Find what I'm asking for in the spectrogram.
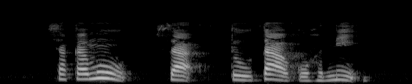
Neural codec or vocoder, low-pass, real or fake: none; 7.2 kHz; real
